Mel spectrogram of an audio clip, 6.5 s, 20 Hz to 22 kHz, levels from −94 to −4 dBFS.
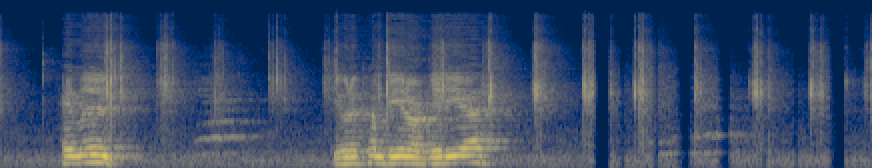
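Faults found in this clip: Repeated packet loss (robotic sound), 4.45–6.35 s. Network/jitter-buffer path losing or late-delivering packets repeatedly; concealment stretches last audio over each hole. Result: choppy, robotic sound, about 29% of span concealed, gaps up to 113 ms.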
